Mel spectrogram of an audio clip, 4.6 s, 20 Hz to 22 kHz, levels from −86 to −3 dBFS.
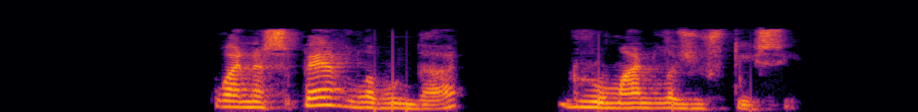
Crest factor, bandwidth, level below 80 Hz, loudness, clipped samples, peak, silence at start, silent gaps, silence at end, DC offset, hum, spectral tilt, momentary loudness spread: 20 dB; 8 kHz; -56 dBFS; -19 LUFS; under 0.1%; -2 dBFS; 1.1 s; 2.38-2.78 s; 0.65 s; under 0.1%; none; -3.5 dB/octave; 9 LU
